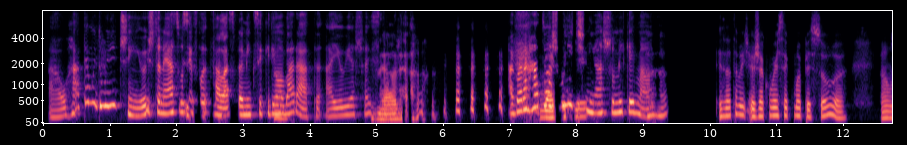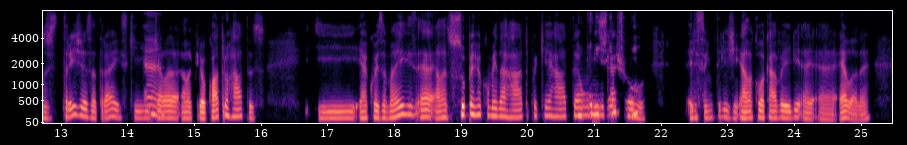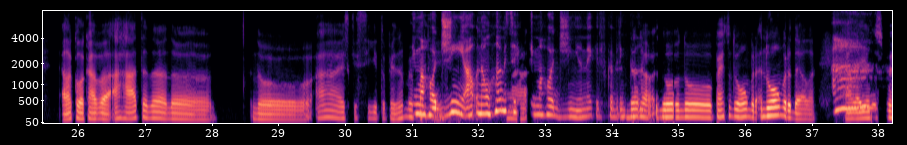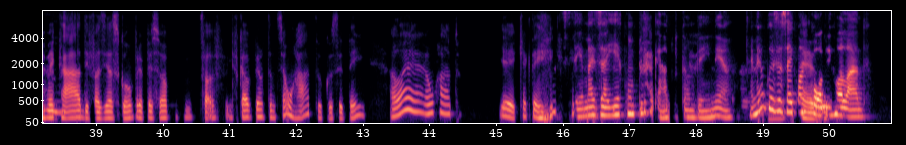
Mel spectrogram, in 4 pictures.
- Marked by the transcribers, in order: distorted speech; laugh; tongue click; drawn out: "Ah"; laugh
- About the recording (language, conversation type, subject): Portuguese, unstructured, Qual é a importância dos animais de estimação para o bem-estar das pessoas?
